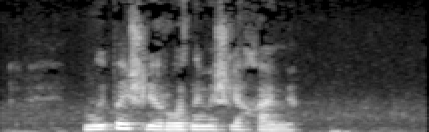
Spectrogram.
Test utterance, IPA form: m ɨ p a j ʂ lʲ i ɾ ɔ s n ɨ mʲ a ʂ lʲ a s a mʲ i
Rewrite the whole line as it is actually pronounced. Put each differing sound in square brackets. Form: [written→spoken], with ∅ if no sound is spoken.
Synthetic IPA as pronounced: m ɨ p a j ʂ lʲ i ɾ ɔ [s→z] n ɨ mʲ [a→i] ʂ lʲ a [s→x] a mʲ i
